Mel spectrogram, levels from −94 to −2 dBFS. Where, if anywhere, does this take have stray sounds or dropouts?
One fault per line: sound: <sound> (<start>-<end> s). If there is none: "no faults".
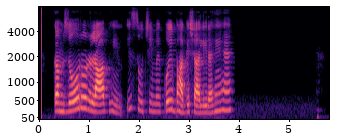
no faults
